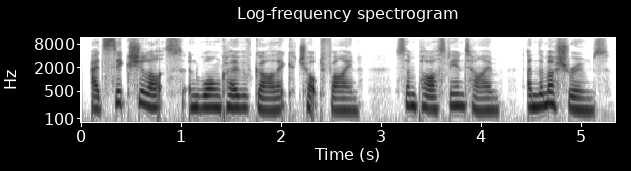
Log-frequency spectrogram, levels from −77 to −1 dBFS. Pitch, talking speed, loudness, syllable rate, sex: 190 Hz, 190 wpm, -18 LUFS, 5.4 syllables/s, female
